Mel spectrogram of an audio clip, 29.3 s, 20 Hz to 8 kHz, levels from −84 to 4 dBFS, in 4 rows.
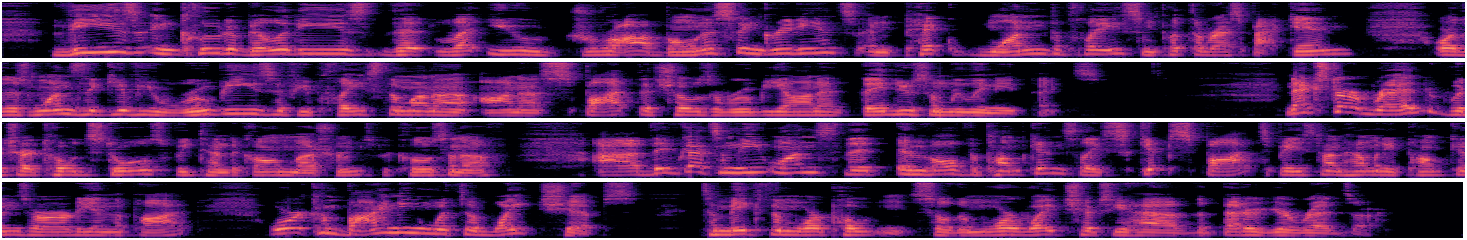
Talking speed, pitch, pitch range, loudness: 225 wpm, 140 Hz, 125-175 Hz, -25 LUFS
